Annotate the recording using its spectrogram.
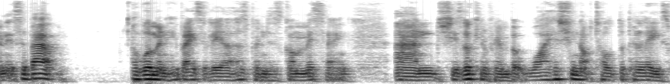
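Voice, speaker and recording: A man speaks with a very deep, low pitch and a somewhat breathy sound. His pace is fairly quick. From northern England. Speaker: book vlogger. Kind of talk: casual video monologue. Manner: chatty, waffling.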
